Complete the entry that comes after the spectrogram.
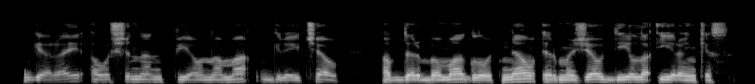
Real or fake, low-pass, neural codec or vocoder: real; 7.2 kHz; none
